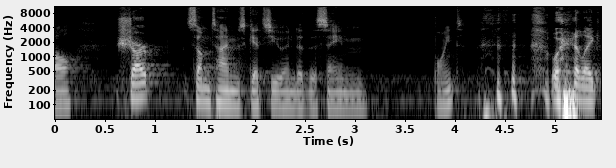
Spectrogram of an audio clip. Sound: giggles

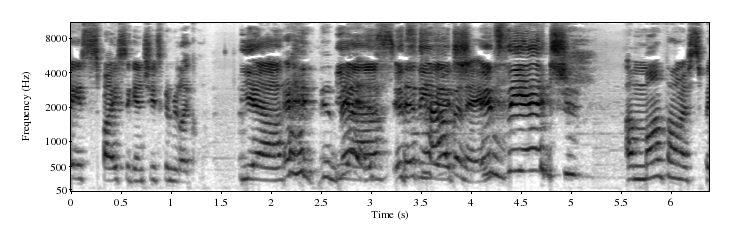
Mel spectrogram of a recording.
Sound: chuckle

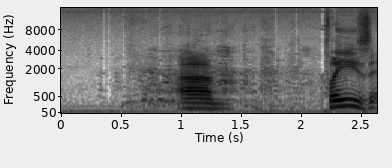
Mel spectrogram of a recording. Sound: laughter

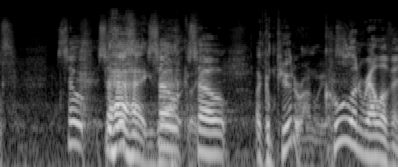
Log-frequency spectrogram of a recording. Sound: laughs

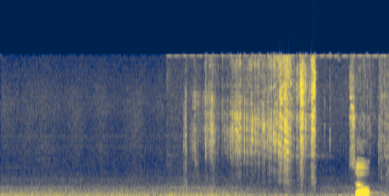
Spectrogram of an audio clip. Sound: tape being peeled off

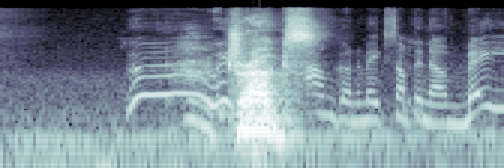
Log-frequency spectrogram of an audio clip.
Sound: gasp

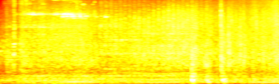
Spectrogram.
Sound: gate clangs

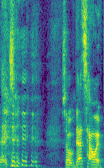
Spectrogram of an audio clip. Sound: laughs

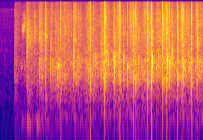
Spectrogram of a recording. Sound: all clapping

